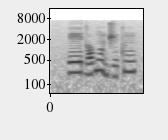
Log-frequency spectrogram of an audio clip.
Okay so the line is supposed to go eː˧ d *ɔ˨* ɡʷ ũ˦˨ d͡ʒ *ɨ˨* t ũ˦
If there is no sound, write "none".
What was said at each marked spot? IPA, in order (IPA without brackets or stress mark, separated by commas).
ɔ˨˦, ɨ˨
